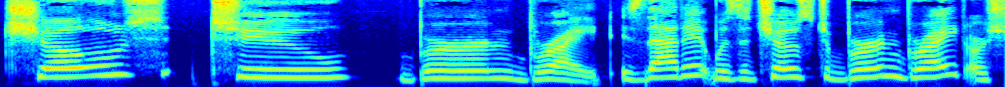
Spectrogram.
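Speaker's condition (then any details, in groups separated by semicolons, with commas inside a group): No condition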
